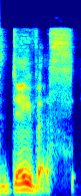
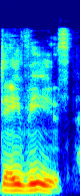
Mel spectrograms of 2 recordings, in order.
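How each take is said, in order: First: The name ends with a 'vis' sound. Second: The name ends with a 'veez' sound. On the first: The speaker calls it right. "so it's Davis" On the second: The speaker calls it wrong. "I kept pronouncing it Davies"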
